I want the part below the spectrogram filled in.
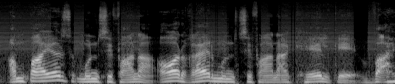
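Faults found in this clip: Computer activity noise, throughout: buzzy pulsing bed at about 100 Hz, roughly 25 dB below the speech, tracking machine load rather than the talker. Probable component is a shared ground between the audio interface and the PC, where processor or graphics current swings modulate the reference. Spectrogram shows evenly spaced vertical ticks and a 100 Hz harmonic comb running through the pauses. The waveform shows a low repetitive ripple floor.

Repeated stalls (stutter), 1.93–2.94 s, starting after "منصفانہ اور": eight brief hitches, longest 28 ms, about 105 ms of stretched sound in total and nothing dropped, about a tenth of that second. Probable cause is the jitter buffer repeatedly running dry as packets arrived late, with the receiver extending the last sound each time. Spectrogram shows short smeared, frozen-harmonic patches. The waveform shows repeated cycles.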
